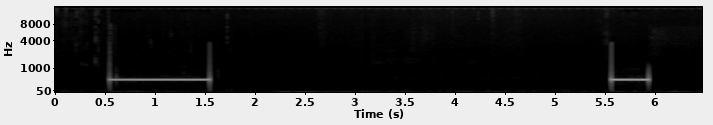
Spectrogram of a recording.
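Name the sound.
telephone ringback tone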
